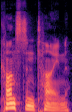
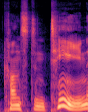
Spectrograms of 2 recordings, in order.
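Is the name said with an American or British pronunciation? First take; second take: British; American. First: It is said with a British pronunciation. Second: It is said with an American pronunciation. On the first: "Alan Moore named the character and pronounces it Constantine" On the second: "Americans have long pronounced it Constantine"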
